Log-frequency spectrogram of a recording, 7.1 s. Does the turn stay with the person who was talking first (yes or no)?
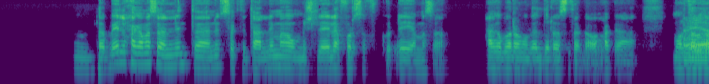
no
